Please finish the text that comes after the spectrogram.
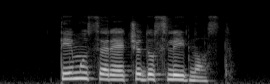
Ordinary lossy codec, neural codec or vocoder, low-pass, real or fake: none; none; 9.9 kHz; real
